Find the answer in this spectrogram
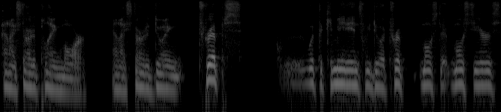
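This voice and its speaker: This man's voice sits at a medium pitch and sounds somewhat breathy, with ordinary pitch variation. He speaks at a fairly slow pace with long, frequent pauses. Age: 60s. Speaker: comedian. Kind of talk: casual chat. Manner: halting.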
